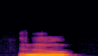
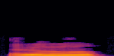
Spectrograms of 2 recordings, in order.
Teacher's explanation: So both are similar, and ru, only the timing is different, the duration. Ru is shorter, ru is longer.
